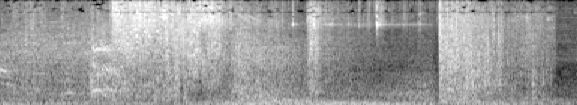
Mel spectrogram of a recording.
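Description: Action-film fight-scene soundtrack: a heavy low rumbling music score with sudden hits and crashes about one, three and four and a half seconds in, and a few vocal grunts near the start. It fades away just before the end.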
